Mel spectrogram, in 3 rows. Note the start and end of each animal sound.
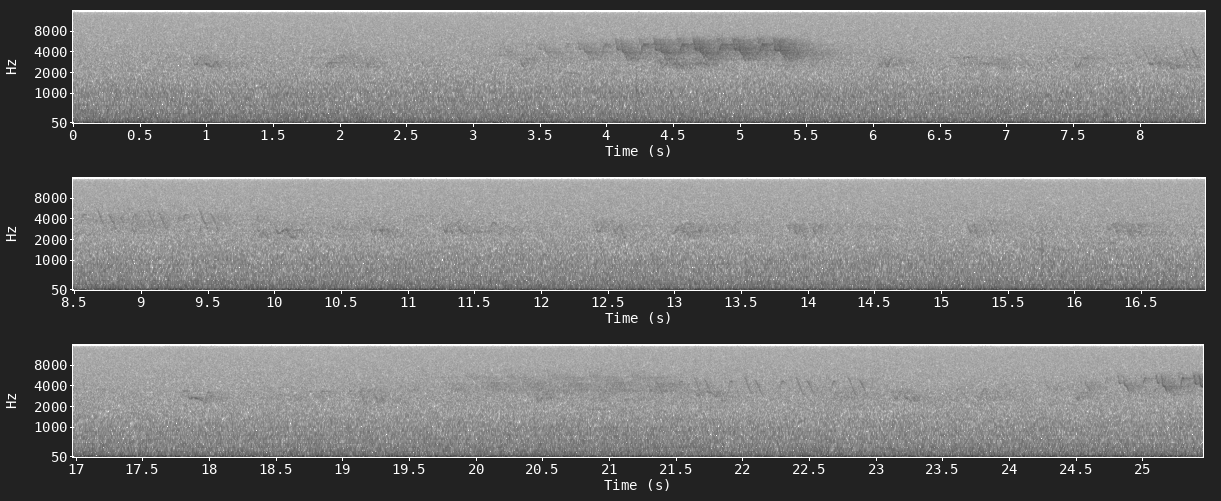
0.0s-25.5s: Red-eyed Vireo (Vireo olivaceus)
3.2s-5.5s: Ovenbird (Seiurus aurocapilla)
8.1s-9.7s: Ovenbird (Seiurus aurocapilla)
19.8s-23.1s: Ovenbird (Seiurus aurocapilla)
24.2s-25.5s: Ovenbird (Seiurus aurocapilla)

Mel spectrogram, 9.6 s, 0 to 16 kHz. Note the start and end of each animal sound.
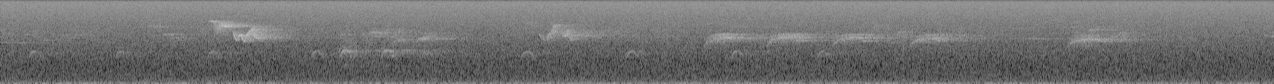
0.0s-6.4s: American Crow (Corvus brachyrhynchos)
0.0s-9.6s: Red-eyed Vireo (Vireo olivaceus)
5.2s-8.3s: Great Crested Flycatcher (Myiarchus crinitus)
7.6s-8.5s: Hermit Thrush (Catharus guttatus)

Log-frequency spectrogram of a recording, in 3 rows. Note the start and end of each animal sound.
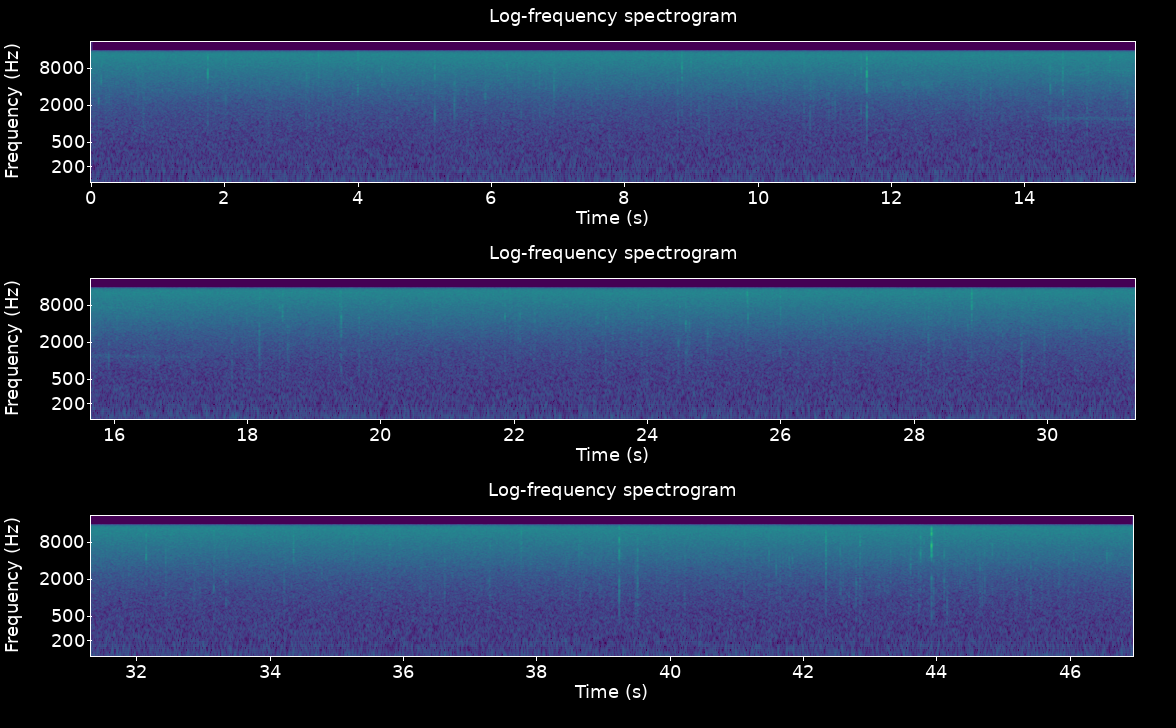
11.2s-12.8s: Ovenbird (Seiurus aurocapilla)
14.2s-16.8s: American Crow (Corvus brachyrhynchos)

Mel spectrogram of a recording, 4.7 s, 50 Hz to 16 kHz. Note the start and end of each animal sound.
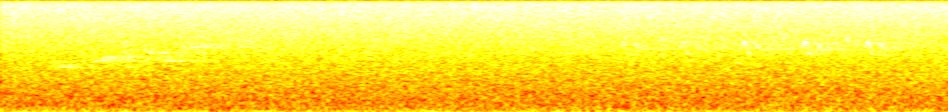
0.2s-1.3s: Swainson's Thrush (Catharus ustulatus)
2.9s-4.6s: Ovenbird (Seiurus aurocapilla)

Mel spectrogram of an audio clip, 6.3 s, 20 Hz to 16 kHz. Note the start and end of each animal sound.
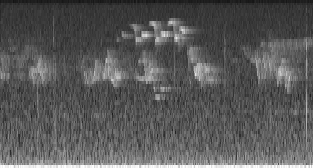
0.0s-1.0s: Ovenbird (Seiurus aurocapilla)
0.0s-6.3s: Red-eyed Vireo (Vireo olivaceus)
2.2s-4.0s: Blackburnian Warbler (Setophaga fusca)
4.6s-6.3s: Black-throated Blue Warbler (Setophaga caerulescens)

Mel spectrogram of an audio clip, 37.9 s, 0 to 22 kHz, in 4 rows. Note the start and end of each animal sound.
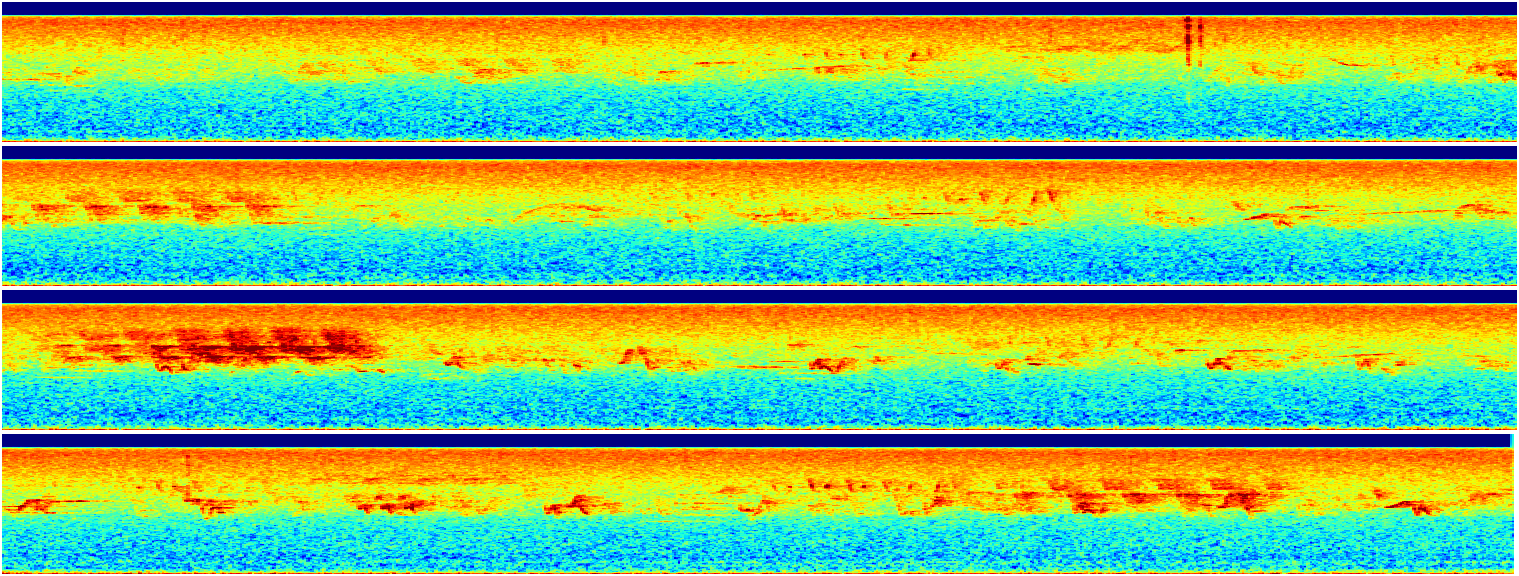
0.0s-8.3s: Red-eyed Vireo (Vireo olivaceus)
1.8s-3.8s: Ovenbird (Seiurus aurocapilla)
4.1s-5.9s: Eastern Wood-Pewee (Contopus virens)
6.2s-7.5s: Black-and-white Warbler (Mniotilta varia)
7.6s-9.6s: Black-throated Blue Warbler (Setophaga caerulescens)
8.6s-37.9s: Red-eyed Vireo (Vireo olivaceus)
8.9s-11.5s: Ovenbird (Seiurus aurocapilla)
10.9s-11.9s: Wood Thrush (Hylocichla mustelina)
12.6s-13.4s: Eastern Wood-Pewee (Contopus virens)
14.7s-16.1s: Wood Thrush (Hylocichla mustelina)
15.0s-16.3s: Chestnut-sided Warbler (Setophaga pensylvanica)
17.2s-18.9s: Eastern Wood-Pewee (Contopus virens)
18.7s-21.5s: Ovenbird (Seiurus aurocapilla)
20.5s-22.0s: Rose-breasted Grosbeak (Pheucticus ludovicianus)
23.5s-24.1s: Wood Thrush (Hylocichla mustelina)
24.9s-26.1s: Chestnut-sided Warbler (Setophaga pensylvanica)
26.1s-27.9s: Eastern Wood-Pewee (Contopus virens)
30.1s-31.7s: Black-and-white Warbler (Mniotilta varia)
32.2s-33.4s: Wood Thrush (Hylocichla mustelina)
33.1s-34.5s: Chestnut-sided Warbler (Setophaga pensylvanica)
33.5s-36.6s: Ovenbird (Seiurus aurocapilla)
37.2s-37.9s: Eastern Wood-Pewee (Contopus virens)

